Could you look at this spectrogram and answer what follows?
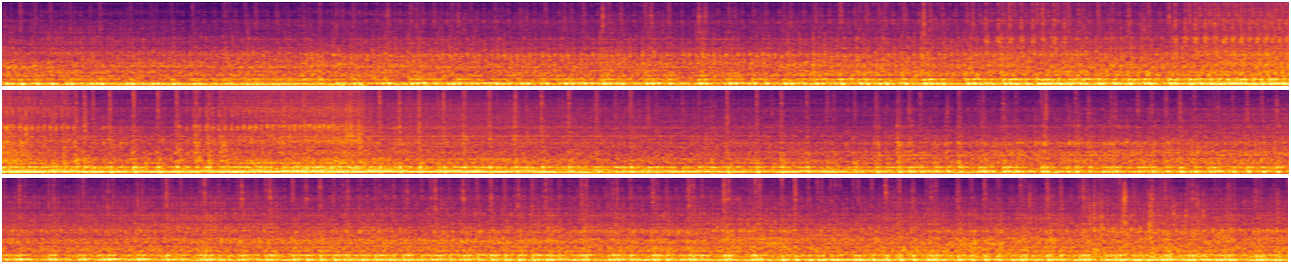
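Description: Polaris snowmobile's fan-cooled twin-cylinder two-stroke engine idling steadily, with the hood open. There is a short spell of added hiss about ten seconds in.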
